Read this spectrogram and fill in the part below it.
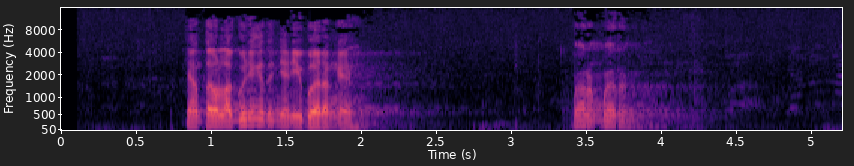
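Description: A young man sings loudly into a microphone, heard through loudspeakers.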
